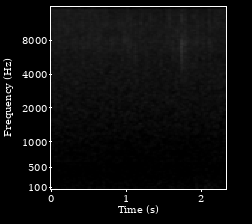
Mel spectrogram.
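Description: Steady rain outside the room, heard as an even hiss with no distinct drops or thunder.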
